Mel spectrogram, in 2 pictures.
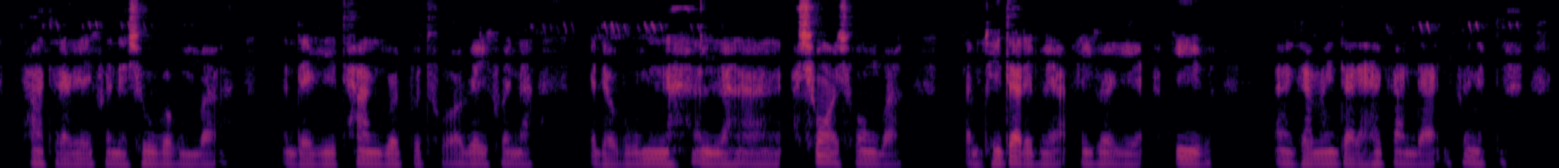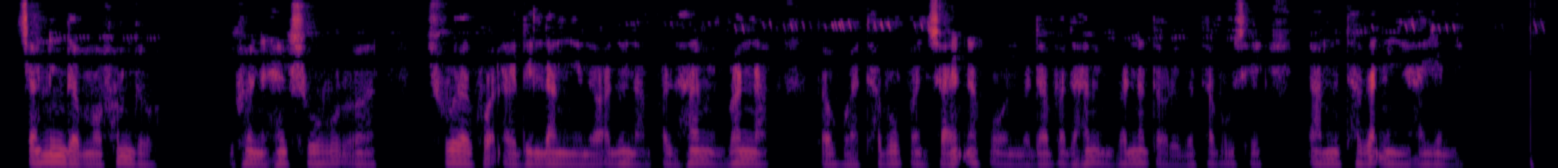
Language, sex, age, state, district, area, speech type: Manipuri, male, 30-45, Manipur, Kakching, rural, spontaneous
